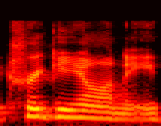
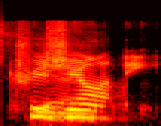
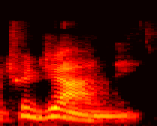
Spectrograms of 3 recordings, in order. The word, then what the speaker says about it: Trigiani: I I I did it the southern way. Triani, but it's Triani. Yeah, it's Yeah, like a tree and Johnny. Triani. Triani.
